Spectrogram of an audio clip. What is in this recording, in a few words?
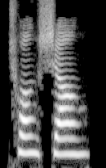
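"创伤", Mandarin Chinese; chinese-flashcards; hsk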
